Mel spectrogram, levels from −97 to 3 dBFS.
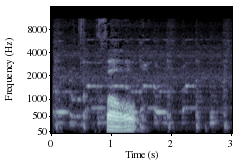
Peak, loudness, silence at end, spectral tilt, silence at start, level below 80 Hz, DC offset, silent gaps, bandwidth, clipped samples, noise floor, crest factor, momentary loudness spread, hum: -6 dBFS; -20 LUFS; 0.3 s; -6.5 dB/octave; 0.05 s; -56 dBFS; under 0.1%; none; 11.5 kHz; under 0.1%; -46 dBFS; 20 dB; 24 LU; none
